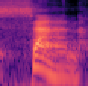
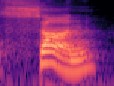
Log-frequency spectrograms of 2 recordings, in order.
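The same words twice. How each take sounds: First: "san" with the short A of cat; vowel contrast, san. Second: "sun" with the short UH vowel; vowel contrast, sun. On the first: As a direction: say san with a flat A vowel, as in man. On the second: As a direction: say sun with an open uh, as in fun. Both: Shown as a demonstration. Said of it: "Notice the difference in the vowel sound".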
